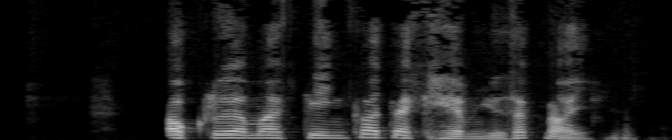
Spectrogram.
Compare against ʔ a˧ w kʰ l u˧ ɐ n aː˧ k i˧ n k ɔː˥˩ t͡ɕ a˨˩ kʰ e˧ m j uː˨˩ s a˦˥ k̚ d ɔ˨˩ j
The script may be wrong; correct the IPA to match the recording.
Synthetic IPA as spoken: ʔ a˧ w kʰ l ɯ˧ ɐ m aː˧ k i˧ n k ɔː˥˩ t͡ɕ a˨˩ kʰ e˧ m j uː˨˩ s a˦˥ k̚ n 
